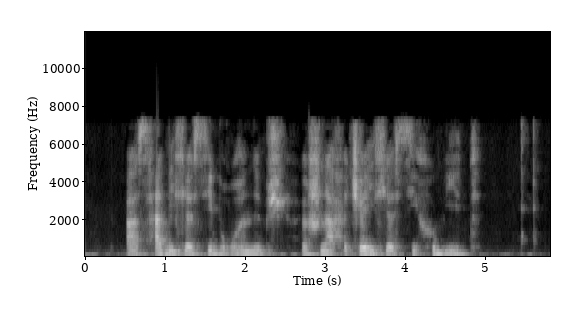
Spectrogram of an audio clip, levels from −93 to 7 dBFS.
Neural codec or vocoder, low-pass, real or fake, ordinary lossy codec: codec, 16 kHz, 2 kbps, FunCodec, trained on Chinese and English, 25 frames a second; 7.2 kHz; fake; AAC, 48 kbps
